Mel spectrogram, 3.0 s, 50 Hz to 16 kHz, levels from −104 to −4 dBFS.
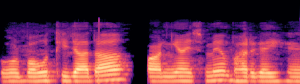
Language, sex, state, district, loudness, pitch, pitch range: Hindi, male, Bihar, Saran, -17 LUFS, 155 Hz, 150-160 Hz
